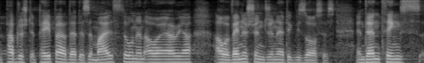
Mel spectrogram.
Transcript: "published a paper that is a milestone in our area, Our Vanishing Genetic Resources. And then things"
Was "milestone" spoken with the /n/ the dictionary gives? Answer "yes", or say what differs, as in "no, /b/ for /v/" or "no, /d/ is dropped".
yes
